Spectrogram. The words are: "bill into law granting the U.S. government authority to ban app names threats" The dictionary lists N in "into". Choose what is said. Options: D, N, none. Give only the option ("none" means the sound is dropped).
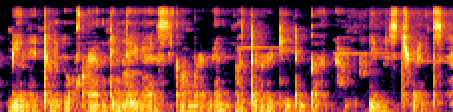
none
